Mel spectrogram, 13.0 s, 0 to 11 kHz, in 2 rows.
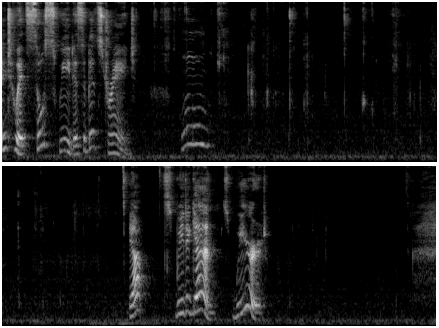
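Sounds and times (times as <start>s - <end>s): popcorn crunching: 2.2s - 8.4s, 10.4s - 11.6s.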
